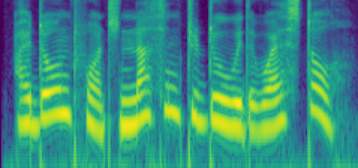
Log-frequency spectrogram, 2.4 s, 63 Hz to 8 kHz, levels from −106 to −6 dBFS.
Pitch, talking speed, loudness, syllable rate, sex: 245 Hz, 200 wpm, -16 LUFS, 4.7 syllables/s, female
